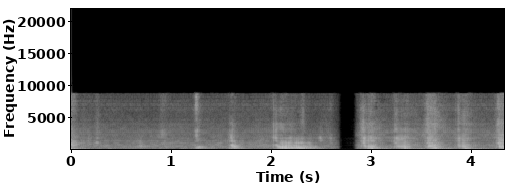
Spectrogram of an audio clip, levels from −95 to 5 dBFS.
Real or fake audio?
fake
